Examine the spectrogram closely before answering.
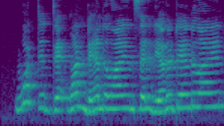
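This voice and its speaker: Putting on a squeaky character voice, a woman talks at a high pitch and a fairly quick pace. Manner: ventriloquist puppet voice with lips barely moving, joking.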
